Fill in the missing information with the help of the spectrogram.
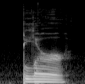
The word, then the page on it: blur: American English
